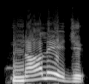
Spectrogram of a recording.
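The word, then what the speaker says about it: knowledge: का डब्लू खामोश है नॉलेज नॉलेज का मतलब है इल्म नॉलेज का के साइलेंट है नोनिया नोनिया का मतलब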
